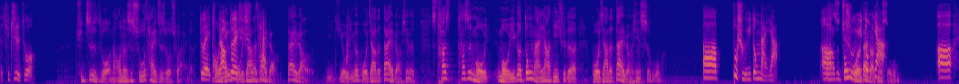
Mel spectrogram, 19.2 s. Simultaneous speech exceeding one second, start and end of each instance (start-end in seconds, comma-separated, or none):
4.0-5.3, 16.5-17.8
